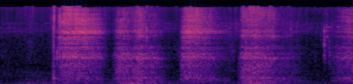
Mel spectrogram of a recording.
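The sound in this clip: Heavy breathing of a hiker recovering from a crisis during a mountain climb toward a peak: four loud, rasping breaths in a steady rhythm, followed by a faint short puff.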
